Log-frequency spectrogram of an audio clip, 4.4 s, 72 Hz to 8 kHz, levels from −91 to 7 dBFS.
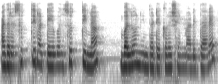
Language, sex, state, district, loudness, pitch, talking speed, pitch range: Kannada, female, Karnataka, Bangalore, -20 LUFS, 200 Hz, 110 wpm, 185-240 Hz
